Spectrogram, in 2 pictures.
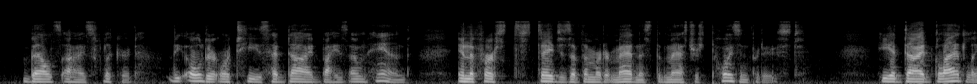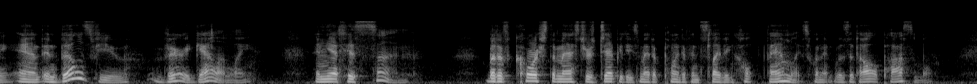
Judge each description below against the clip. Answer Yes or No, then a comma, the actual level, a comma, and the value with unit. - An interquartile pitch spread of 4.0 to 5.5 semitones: No, average, 3.5 semitones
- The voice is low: Yes, low, 120 Hz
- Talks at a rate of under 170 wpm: No, average, 175 wpm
